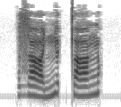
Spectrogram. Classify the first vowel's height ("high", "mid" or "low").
low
